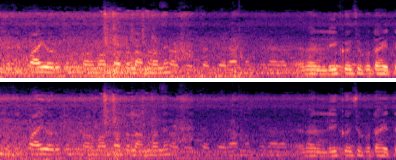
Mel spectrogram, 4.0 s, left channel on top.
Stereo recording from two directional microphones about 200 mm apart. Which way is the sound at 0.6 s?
55° right (ahead or behind).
